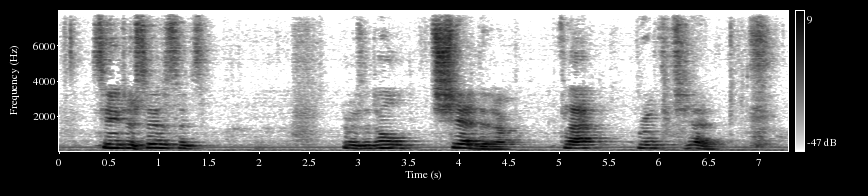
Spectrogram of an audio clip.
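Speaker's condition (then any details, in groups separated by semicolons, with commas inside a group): Parkinson's; trouble in the throat when speaking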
